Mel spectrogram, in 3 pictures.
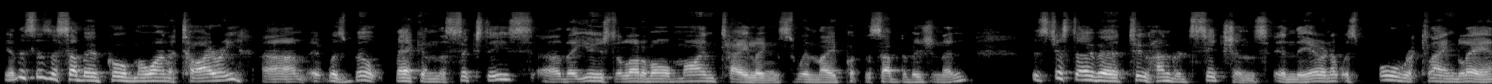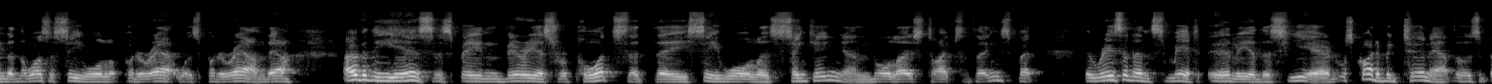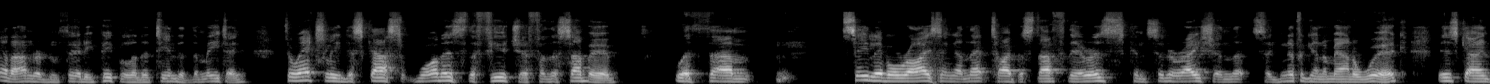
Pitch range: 130-180 Hz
